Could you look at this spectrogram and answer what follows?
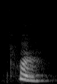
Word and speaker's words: point: Ensuite, la lettre G peut être muette dans certains mots. C'est-à-dire, elle ne se prononce pas. Et voilà les exemples. Doigt, éton, long, son, rond et point.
